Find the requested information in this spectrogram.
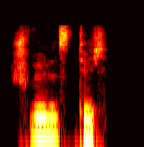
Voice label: "schwülstig", German; adjectives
